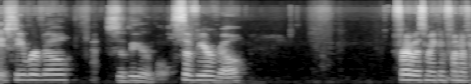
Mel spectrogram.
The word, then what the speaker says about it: Sevierville: Sevierville.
